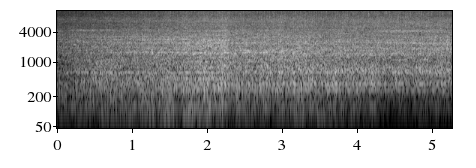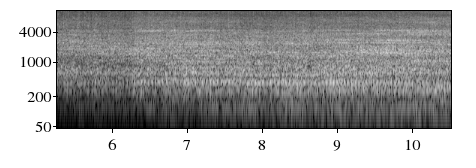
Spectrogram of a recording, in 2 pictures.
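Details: 2004 Kia Amanti V6 with 13,528 miles, engine cover on, recorded under the open hood: smooth, even hum with a steady quick beat and no knocks, ticks or misses. Normal idle.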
